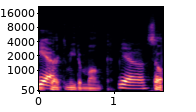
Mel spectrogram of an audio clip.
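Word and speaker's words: Munch: And the name of the movie obviously being Scream Mooch or something like that. It's not how you Sandra told me I pronounced it wrong. You corrected me to monk.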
